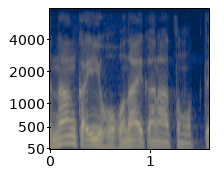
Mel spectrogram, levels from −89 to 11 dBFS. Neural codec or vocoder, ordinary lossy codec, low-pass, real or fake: none; none; 7.2 kHz; real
